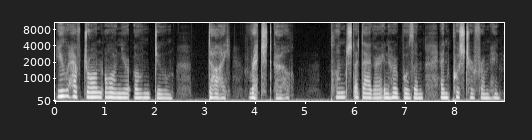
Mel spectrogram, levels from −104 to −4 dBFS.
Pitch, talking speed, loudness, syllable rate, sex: 180 Hz, 135 wpm, -20 LUFS, 3.8 syllables/s, female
